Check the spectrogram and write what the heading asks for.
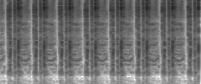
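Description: Camera shutter clicking in a rapid burst, a long run of quick, evenly spaced clicks.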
